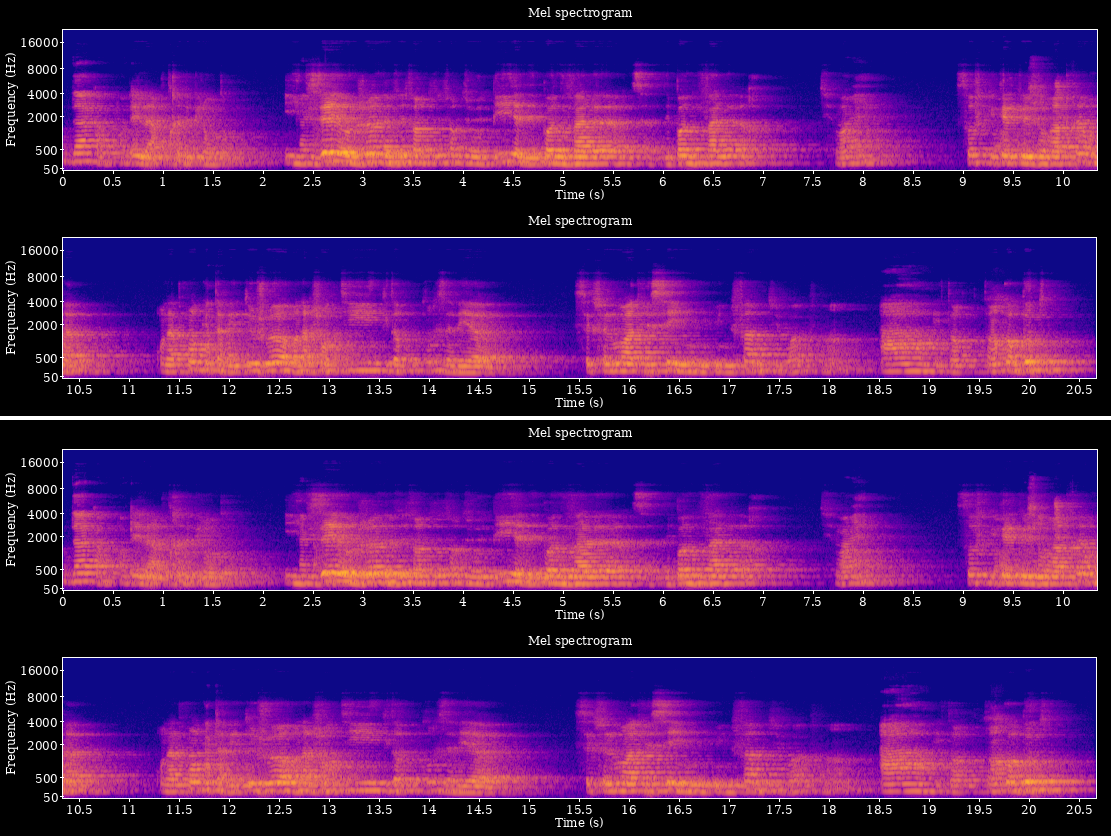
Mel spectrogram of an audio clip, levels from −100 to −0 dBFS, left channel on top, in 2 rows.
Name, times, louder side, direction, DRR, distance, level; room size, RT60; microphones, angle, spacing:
voice 1, 0.0-0.7 2.4-2.5 7.7-8.1 9.3-10.0 11.8-11.9 18.5-19.1 19.6-19.7, equal, 55° right, -1 dB, 0.8 m, -36 dB
voice 2, 0.7-1.7 2.2-6.9 7.7-7.9 9.0-10.5 11.3-14.7 15.5-18.1 19.1-20.2, left 1 dB, 40° left, -3 dB, 0.9 m, -31 dB
5.8 x 2.3 x 3.9 m, 1.5 s
head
